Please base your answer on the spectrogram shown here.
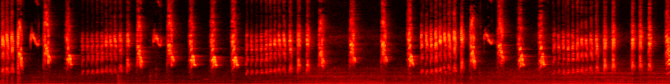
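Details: Long-tailed shrike in energetic, varied song intended to provoke other shrikes to sing: continuous scratchy chattering with rapid bursts of high, harsh notes and occasional whistled slurs.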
